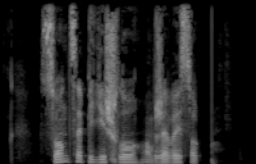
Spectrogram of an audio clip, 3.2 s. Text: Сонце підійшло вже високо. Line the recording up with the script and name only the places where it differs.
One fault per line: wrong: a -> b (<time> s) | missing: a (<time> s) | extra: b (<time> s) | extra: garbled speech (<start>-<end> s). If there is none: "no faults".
no faults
